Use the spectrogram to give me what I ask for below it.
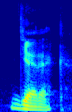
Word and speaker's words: gyerek: I like to explain it as if you pronounce the letter D, D, D, and you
